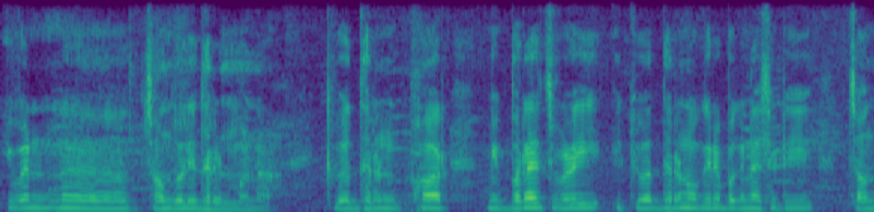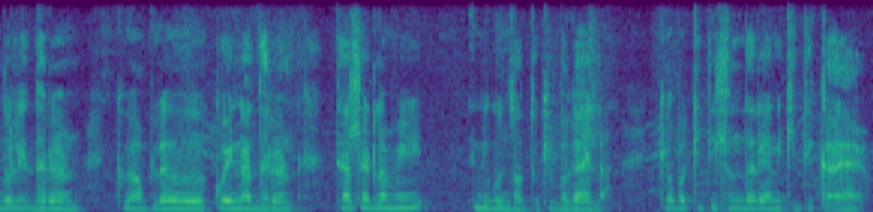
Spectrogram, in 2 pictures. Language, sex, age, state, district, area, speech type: Marathi, male, 45-60, Maharashtra, Sangli, urban, spontaneous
